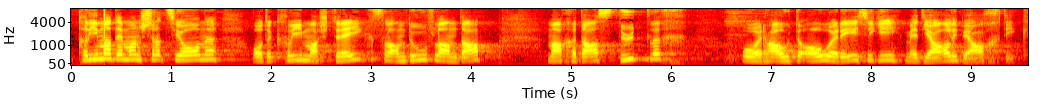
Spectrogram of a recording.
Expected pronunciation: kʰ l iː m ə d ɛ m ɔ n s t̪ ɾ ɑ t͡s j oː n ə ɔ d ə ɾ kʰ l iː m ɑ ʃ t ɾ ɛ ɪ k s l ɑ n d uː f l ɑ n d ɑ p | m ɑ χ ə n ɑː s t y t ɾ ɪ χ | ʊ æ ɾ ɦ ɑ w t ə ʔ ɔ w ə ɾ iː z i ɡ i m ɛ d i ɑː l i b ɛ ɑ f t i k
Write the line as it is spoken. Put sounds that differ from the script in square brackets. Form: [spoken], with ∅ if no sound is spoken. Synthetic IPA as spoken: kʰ l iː m [ɑ] d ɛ m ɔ n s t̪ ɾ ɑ t͡s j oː n ə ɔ d ə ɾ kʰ l iː m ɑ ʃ t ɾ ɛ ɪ k s l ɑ n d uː f l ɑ n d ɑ p | m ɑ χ ə [d] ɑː s t y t [l] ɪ χ | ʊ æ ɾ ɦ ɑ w t ə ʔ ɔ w ə ɾ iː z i ɡ i m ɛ d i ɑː l i b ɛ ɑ [χ] t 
